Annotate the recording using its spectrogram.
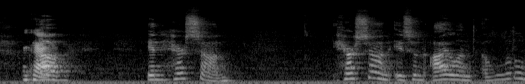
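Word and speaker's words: Kherson: be cursing but the rest the uh ukrainians pronounce it hair sun okay and uh i'm gonna show off and pronounce it the ukrainian way okay now in here sun hershon is an island a little bit it makes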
